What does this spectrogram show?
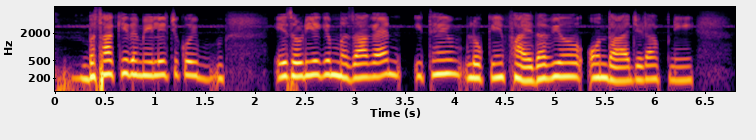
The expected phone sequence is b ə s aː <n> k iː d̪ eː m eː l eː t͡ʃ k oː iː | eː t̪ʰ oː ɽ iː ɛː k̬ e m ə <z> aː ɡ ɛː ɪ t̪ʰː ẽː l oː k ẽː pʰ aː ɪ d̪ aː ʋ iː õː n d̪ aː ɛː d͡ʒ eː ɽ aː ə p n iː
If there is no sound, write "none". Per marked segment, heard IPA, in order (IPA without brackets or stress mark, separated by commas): none, z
